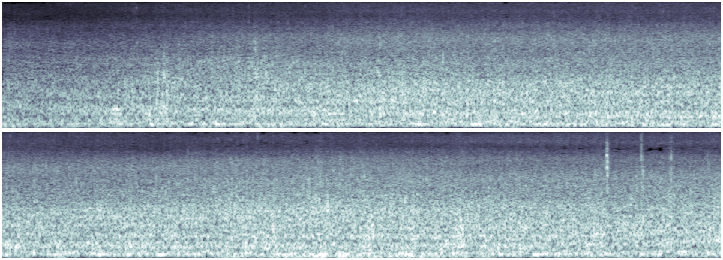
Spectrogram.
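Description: Mountain stream babbling: a steady rush of running water that swells slightly in the first second and then holds even.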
